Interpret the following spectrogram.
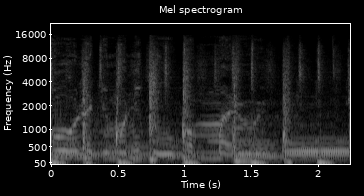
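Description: DJ set music played loud over a sound system: a dance track with a steady kick-drum beat, held chords and a melodic line.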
